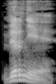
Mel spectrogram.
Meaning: 1. comparative degree of ве́рный (vérnyj) 2. comparative degree of ве́рно (vérno)
- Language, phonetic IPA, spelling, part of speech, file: Russian, [vʲɪrˈnʲeje], вернее, adverb, Ru-вернее.ogg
